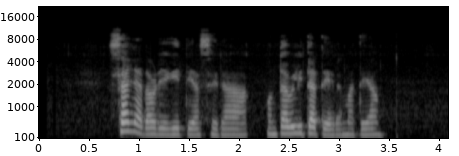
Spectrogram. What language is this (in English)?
Basque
